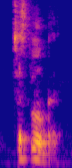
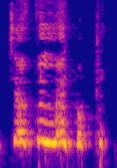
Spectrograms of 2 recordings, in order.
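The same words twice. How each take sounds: First: Said in the usual way. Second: Much higher and louder, laughing; high laughing demo. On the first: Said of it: "Just give us a little". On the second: Shown as a demonstration. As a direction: squeal it up high through a laugh. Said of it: "I'm a little loopy".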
